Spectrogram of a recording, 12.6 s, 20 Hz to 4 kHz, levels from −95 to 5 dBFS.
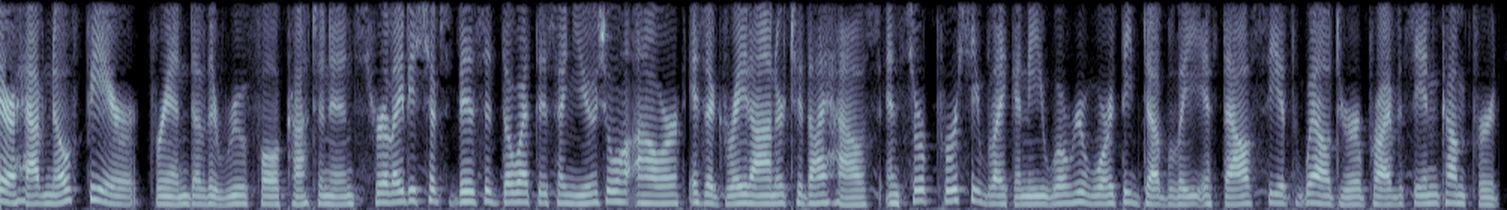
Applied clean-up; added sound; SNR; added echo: none; none; none; none.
